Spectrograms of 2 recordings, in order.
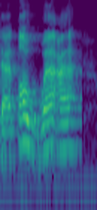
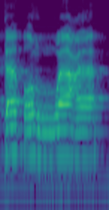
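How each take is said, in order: First: The doubled w gets a short, sharp jolt. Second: The doubled w is said flat, without jolt. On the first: The speaker calls it right. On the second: The speaker calls it wrong.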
